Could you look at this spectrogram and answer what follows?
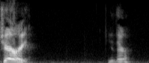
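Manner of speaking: loud calling yell. Speaker on a show calls out to check someone is there, yelling. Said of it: "Sorry, I didn't mean to yell".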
